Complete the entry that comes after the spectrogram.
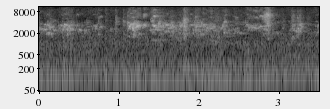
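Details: Budgerigar playing on a swing gives continuous scratchy, buzzy warbling chatter with brief squawky notes.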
